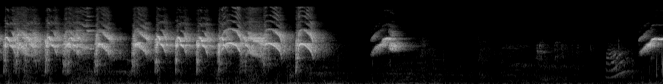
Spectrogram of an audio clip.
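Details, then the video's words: Rose-ringed parakeet kept as a pet, heard at night: a rapid series of harsh, raspy squawks for about three seconds, then a few isolated short chattering calls after pauses. "Night Talking parrot Mitthu Ringneck"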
